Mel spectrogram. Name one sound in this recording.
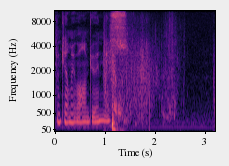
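Water splashes as something plunges in.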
